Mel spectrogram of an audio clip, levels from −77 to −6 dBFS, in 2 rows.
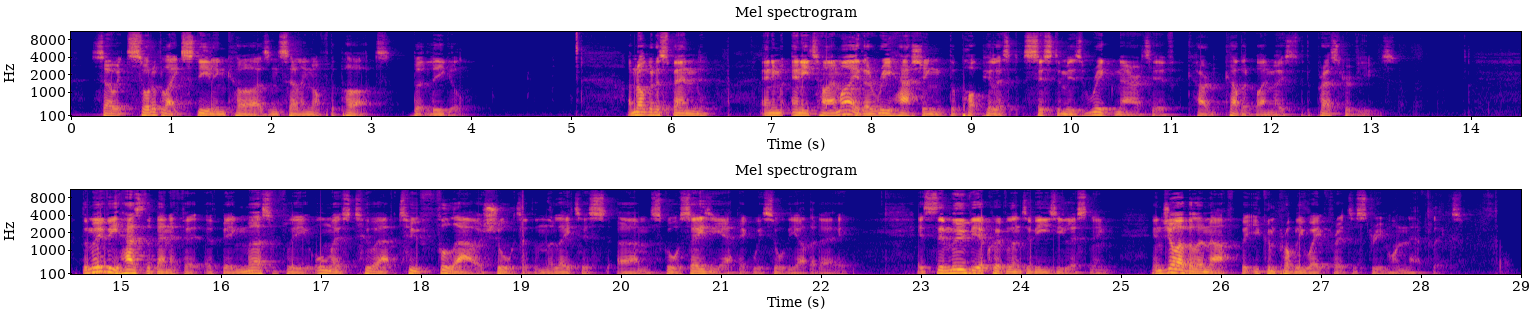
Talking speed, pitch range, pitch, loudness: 170 wpm, 75-100 Hz, 85 Hz, -25 LUFS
